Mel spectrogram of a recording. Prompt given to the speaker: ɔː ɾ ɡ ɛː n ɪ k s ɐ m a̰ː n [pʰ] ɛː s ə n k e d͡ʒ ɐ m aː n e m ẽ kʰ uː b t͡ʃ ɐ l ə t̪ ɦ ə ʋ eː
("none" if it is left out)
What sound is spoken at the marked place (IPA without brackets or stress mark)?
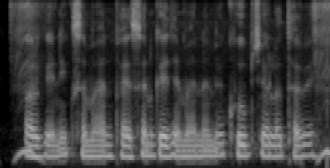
pʰ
